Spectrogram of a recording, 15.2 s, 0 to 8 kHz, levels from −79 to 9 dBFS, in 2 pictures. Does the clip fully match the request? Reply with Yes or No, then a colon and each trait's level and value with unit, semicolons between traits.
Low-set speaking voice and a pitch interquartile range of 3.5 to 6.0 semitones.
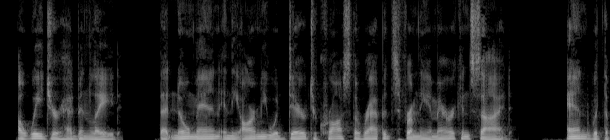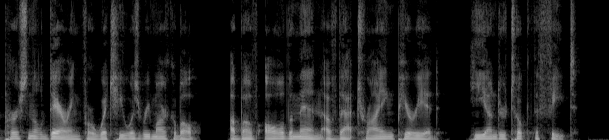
Yes: very low, 95 Hz; average, 4.5 semitones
